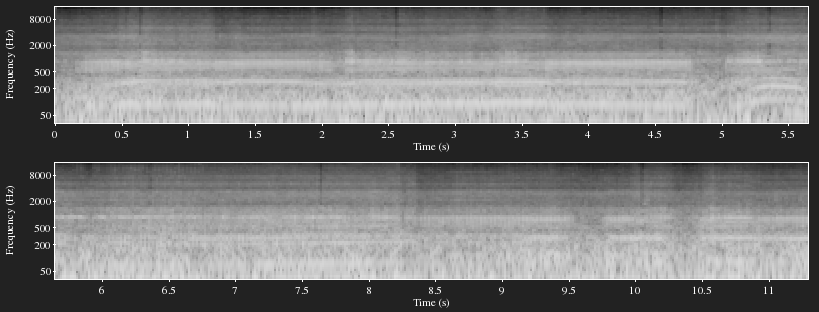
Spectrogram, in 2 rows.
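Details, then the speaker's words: New Lifan X-Pect single, about 70 miles, limping home downhill: steady drone briefly stumbles and dips in pitch mid-clip before recovering; intermittent cut-out later fixed by adjusting valve lash. "see I'll I'll leave it alone for a second see if that makes any difference nope didn't last any longer reports started hiccuping"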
